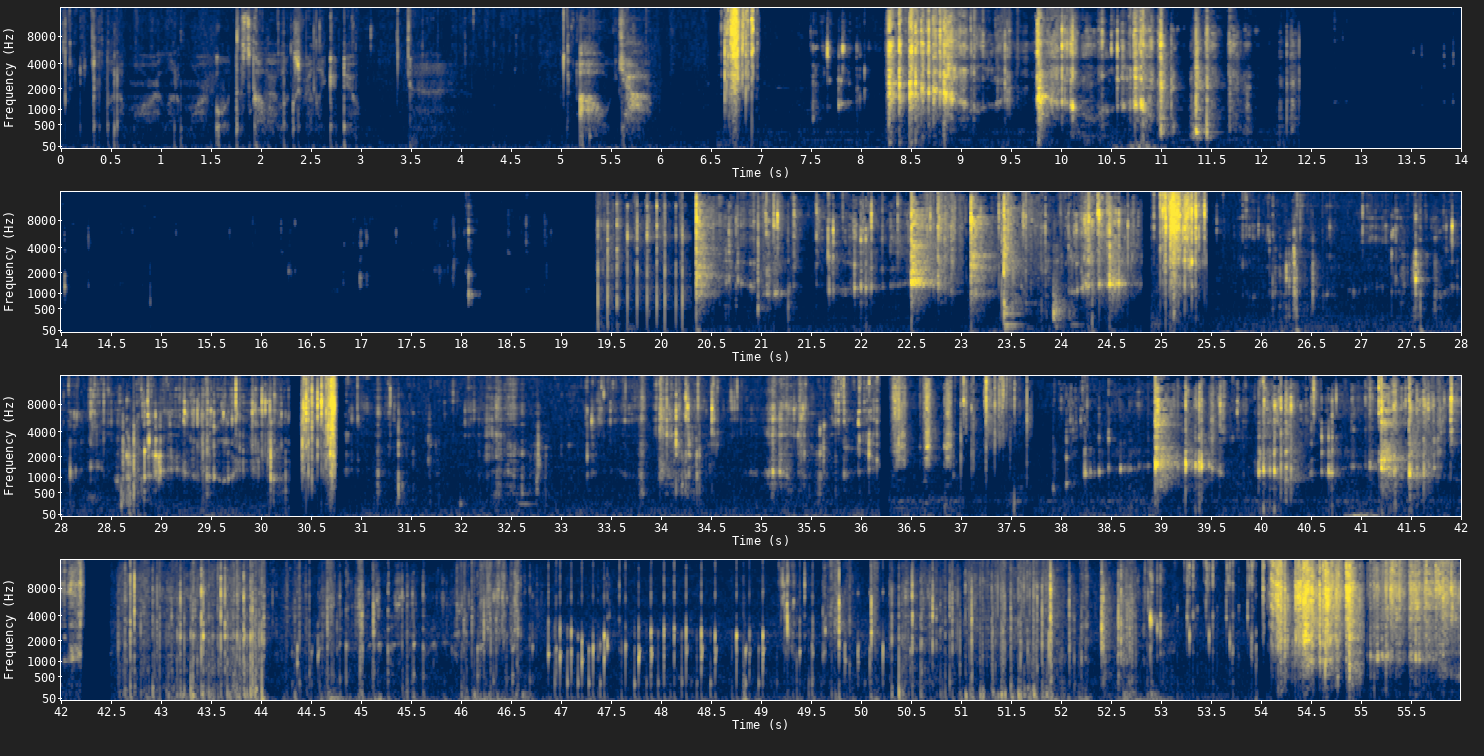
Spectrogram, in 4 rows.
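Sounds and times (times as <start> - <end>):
crunchy chewing-like crackles: 6.6 - 12.4, 13.5 - 23.1, 24.1 - 55.9
wet mouth clicks: 44.3 - 51.0.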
